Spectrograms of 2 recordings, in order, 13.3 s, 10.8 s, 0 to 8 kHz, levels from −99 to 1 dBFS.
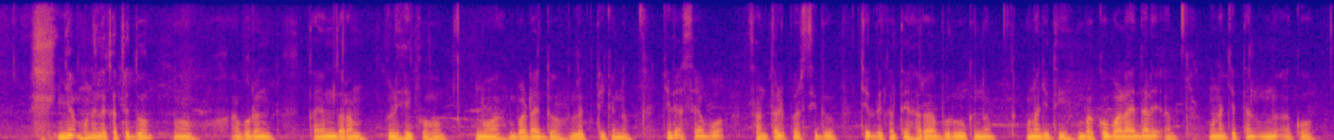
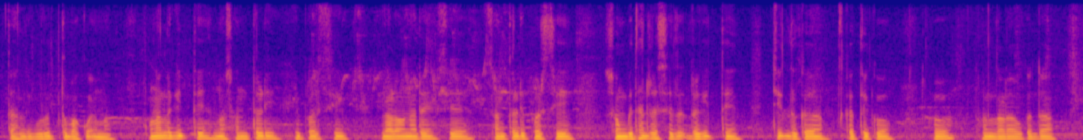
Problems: none marked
